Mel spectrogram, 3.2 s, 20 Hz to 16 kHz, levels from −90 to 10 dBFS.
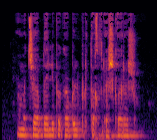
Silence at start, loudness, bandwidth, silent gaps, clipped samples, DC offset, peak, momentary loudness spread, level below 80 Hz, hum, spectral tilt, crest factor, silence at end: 0.35 s; -22 LUFS; 12 kHz; none; under 0.1%; under 0.1%; 0 dBFS; 14 LU; -56 dBFS; none; -2.5 dB/octave; 24 dB; 0.3 s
